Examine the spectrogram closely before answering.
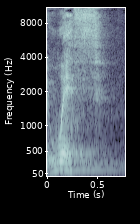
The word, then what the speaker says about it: with: With. I'm with you. Estou com você. With. Se você fazer o F, tá incorreto, não é essa pronúncia, mas tem som, por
